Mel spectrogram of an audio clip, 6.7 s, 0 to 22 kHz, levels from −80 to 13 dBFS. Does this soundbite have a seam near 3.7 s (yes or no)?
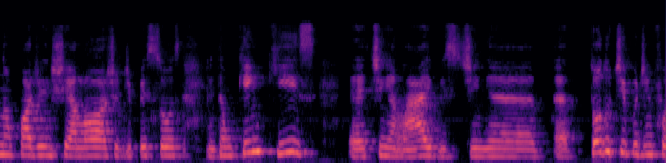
no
